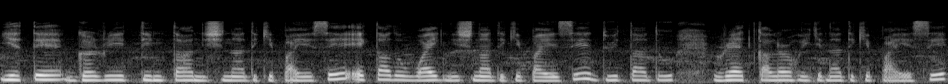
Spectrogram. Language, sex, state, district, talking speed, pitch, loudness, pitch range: Nagamese, female, Nagaland, Kohima, 120 wpm, 195 Hz, -16 LUFS, 185-200 Hz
